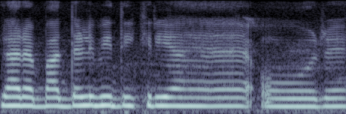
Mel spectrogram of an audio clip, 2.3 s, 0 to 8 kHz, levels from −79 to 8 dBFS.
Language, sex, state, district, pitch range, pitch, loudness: Marwari, female, Rajasthan, Nagaur, 215-230 Hz, 220 Hz, -13 LUFS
